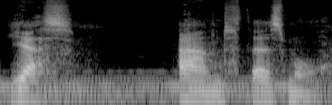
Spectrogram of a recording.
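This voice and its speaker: An actor playing a scholarly, eager scientist in a video game cutscene, explaining in a measured way with probing questions and a creaky edge to his voice. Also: mid-range voice, over music. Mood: earnest, explanatory.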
